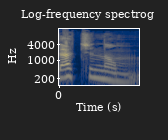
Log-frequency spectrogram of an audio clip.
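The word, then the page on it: taahchinim: Chisasibi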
